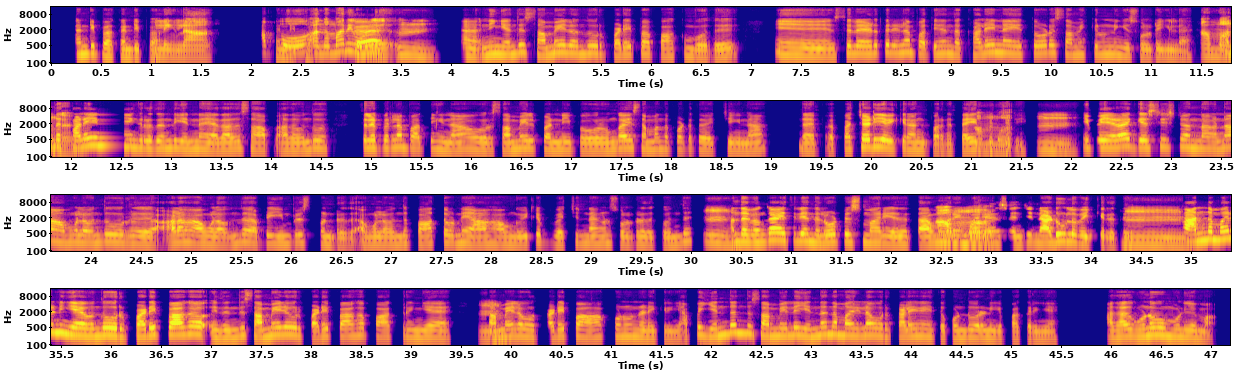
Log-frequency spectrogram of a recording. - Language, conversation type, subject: Tamil, podcast, நீங்கள் சமையலை ஒரு படைப்பாகப் பார்க்கிறீர்களா, ஏன்?
- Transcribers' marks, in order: in English: "கெஸ்ட் கிஸ்ட்டு"; in English: "இம்ப்ரெஸ்"; drawn out: "ம்"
